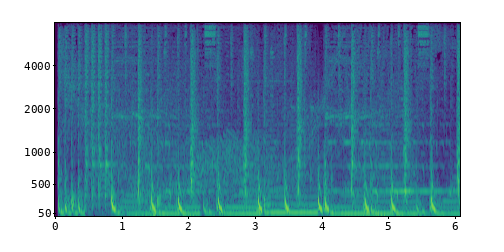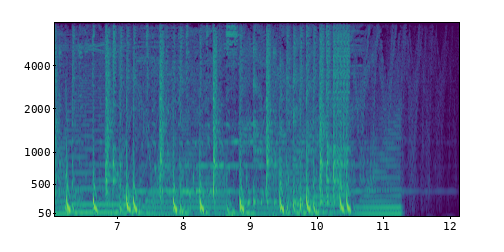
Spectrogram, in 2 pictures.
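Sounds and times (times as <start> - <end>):
drum and bass music: 0.0 - 11.8.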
